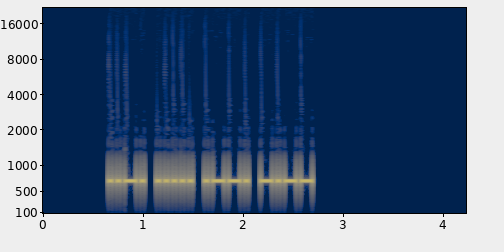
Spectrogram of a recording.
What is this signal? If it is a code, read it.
Morse code, heard as a keyed tone, about 31 wpm, 700 Hz. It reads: F5PY
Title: DXCC-100 Call Signs - 4 Characters - Repeated 2x - 30wpm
